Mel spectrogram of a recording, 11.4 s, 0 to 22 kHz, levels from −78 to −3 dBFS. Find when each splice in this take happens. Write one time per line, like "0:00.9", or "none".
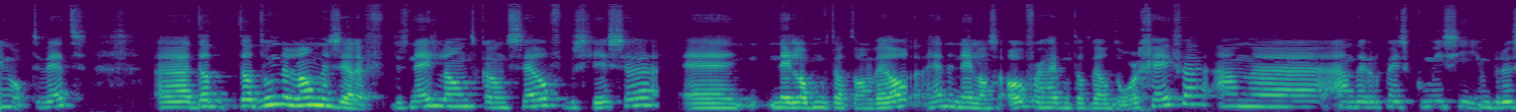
0:04.9
0:06.8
